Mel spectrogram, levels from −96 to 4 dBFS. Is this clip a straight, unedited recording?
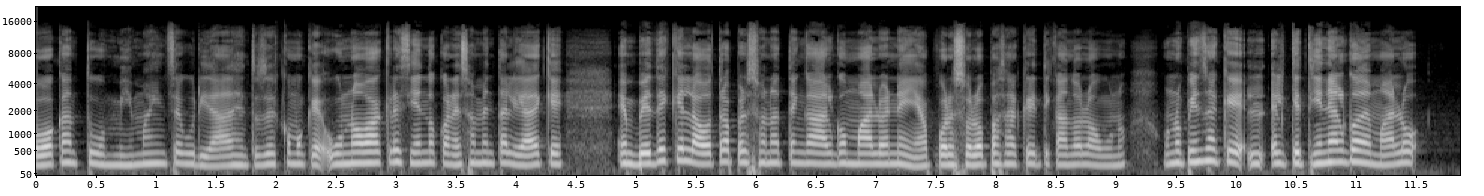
yes; 0 cuts

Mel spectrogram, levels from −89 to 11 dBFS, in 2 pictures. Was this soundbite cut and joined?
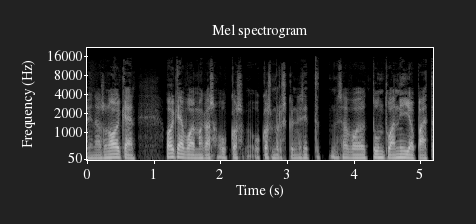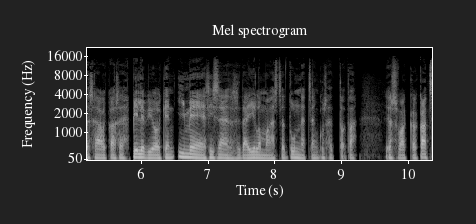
no; 0 cuts

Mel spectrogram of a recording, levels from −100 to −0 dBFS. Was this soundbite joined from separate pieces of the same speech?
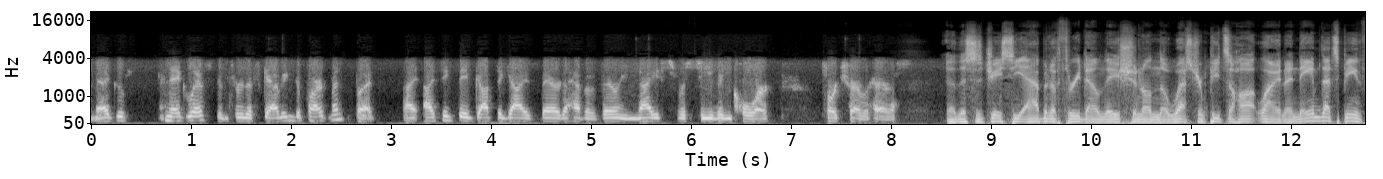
no; 0 cuts

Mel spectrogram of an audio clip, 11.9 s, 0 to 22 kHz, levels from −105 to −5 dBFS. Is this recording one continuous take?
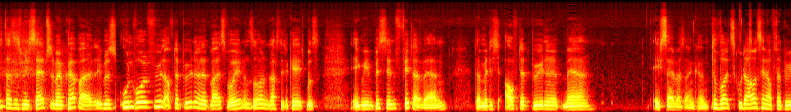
no; 1 cut; at 1.7 s

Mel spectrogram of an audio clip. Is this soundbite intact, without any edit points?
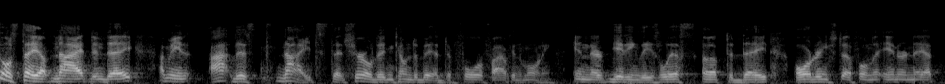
no; 2 cuts; at 5.1 s, 5.6 s

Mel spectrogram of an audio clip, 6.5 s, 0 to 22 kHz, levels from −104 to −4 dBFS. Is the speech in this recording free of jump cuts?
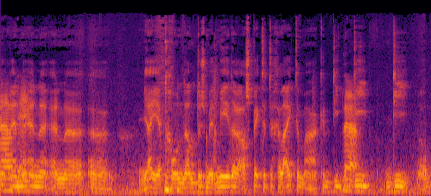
yes; 0 cuts

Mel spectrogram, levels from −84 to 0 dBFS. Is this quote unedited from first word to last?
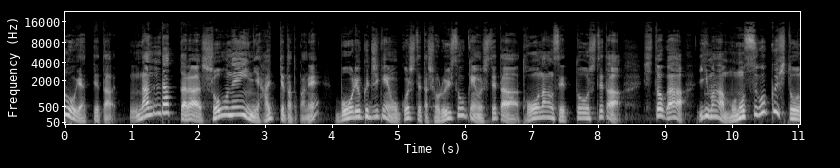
yes; 0 cuts

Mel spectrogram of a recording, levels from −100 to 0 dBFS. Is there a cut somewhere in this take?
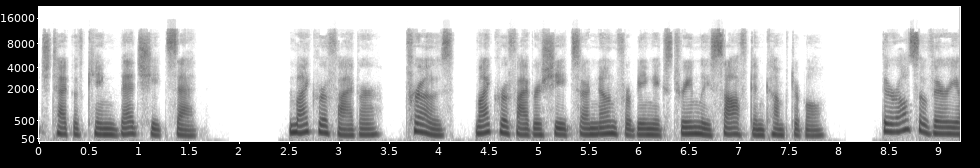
yes; 1 cut; at 3.5 s

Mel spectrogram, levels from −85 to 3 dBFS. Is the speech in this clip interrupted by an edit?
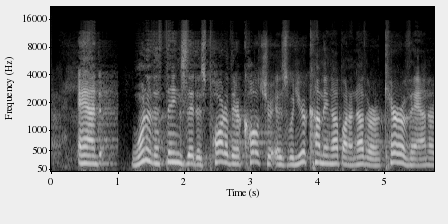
no; 0 cuts

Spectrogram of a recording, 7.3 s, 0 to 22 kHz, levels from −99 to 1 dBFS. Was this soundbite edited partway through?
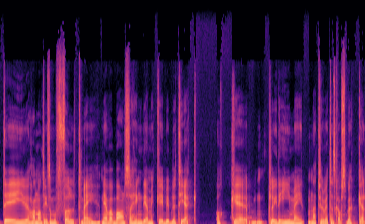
no; 0 cuts

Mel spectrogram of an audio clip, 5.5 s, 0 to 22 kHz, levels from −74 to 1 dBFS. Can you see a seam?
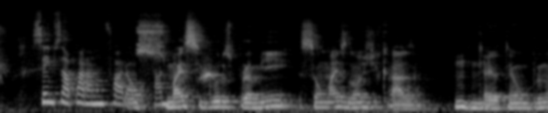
no; 0 cuts

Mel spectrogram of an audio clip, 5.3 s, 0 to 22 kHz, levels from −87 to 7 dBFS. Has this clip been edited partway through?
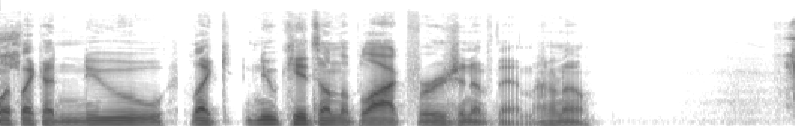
yes; 1 cut; at 1.2 s

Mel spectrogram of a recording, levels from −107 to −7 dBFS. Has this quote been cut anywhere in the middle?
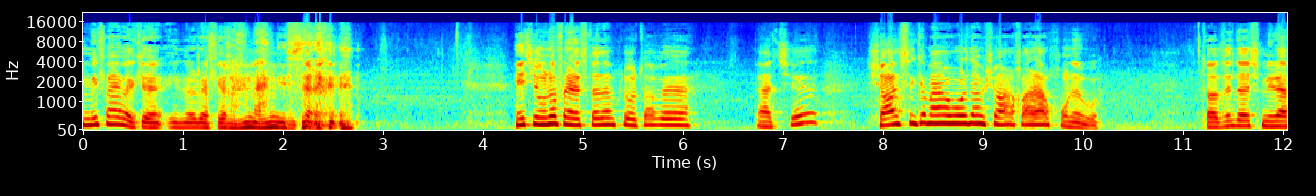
no; 0 cuts

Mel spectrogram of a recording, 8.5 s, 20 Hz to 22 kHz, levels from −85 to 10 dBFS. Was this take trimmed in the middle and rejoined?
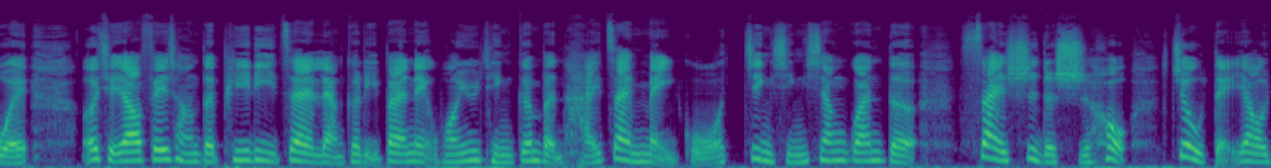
no; 0 cuts

